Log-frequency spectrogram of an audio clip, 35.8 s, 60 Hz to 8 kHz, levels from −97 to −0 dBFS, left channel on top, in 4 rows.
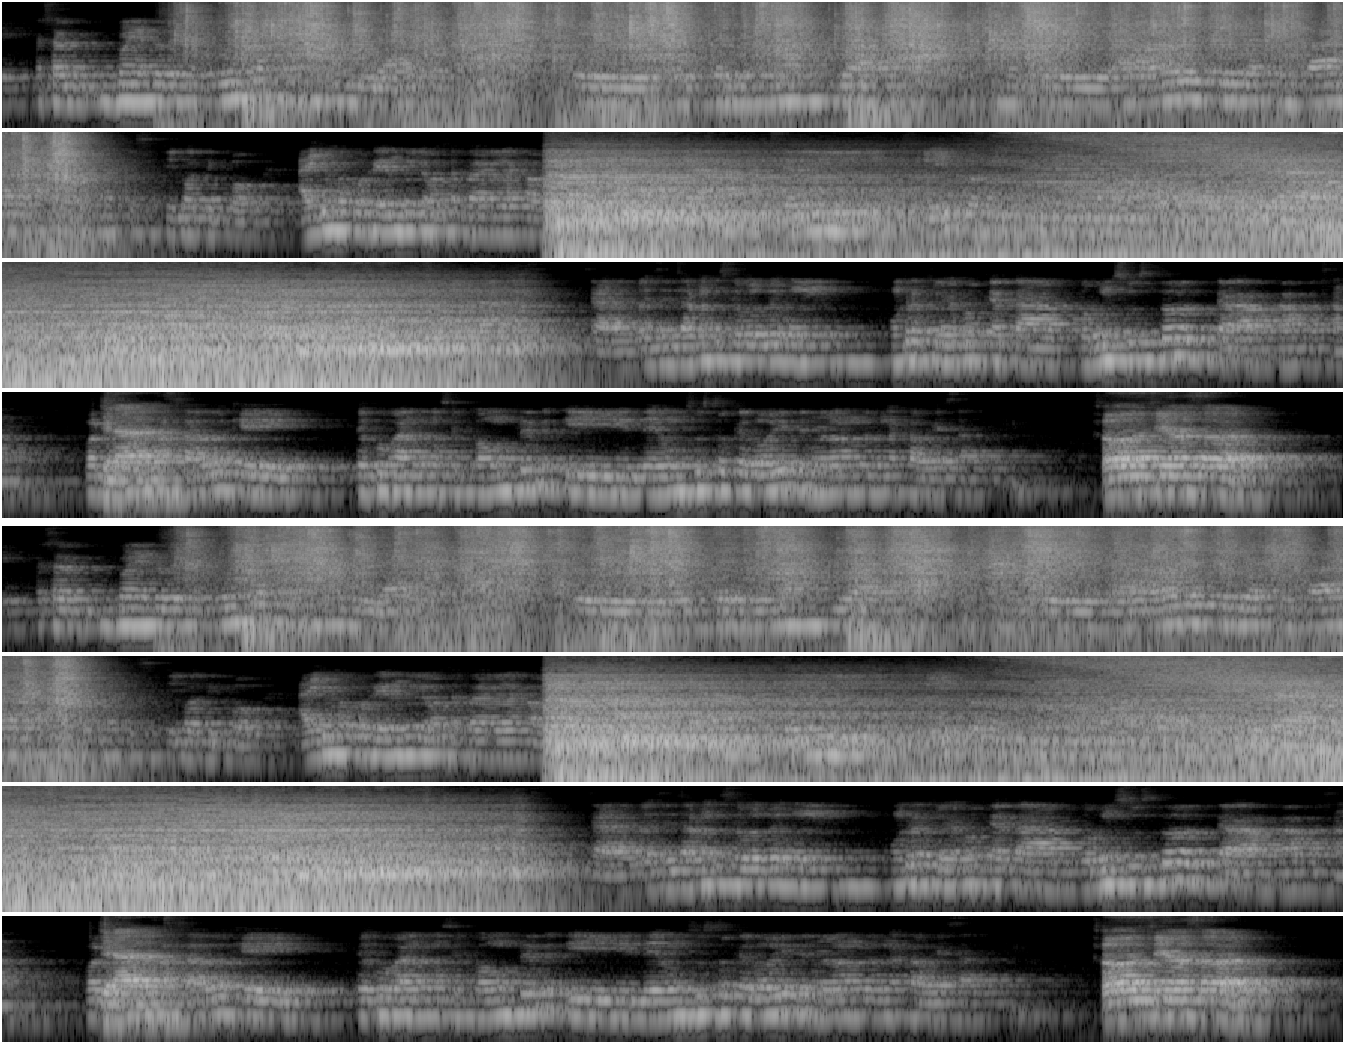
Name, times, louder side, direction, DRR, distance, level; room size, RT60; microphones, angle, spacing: voice 1, 0.2-3.3 3.8-6.2 6.6-9.7 10.0-10.6 10.9-12.8 13.2-16.7 17.2-20.4 20.7-21.5 21.8-23.5 23.8-27.0 27.4-28.8 29.2-33.6, left 1 dB, 55° left, -2 dB, 0.4 m, -42 dB
sound 1, 1.0-9.4, left 3 dB, 80° left, 1.0 m, -33 dB
sound 2, 12.5-21.4, equal, 20° right, 0.3 m, -30 dB
voice 2, 17.4-17.7 27.5-27.8 34.2-35.1, right 1 dB, 80° right, -9 dB, 1.2 m, -33 dB
4.6 x 2.0 x 4.1 m, 1.3 s
head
